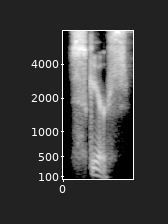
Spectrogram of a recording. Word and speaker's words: scarce: Pronunciation, use the air sound like hair and chair, scarce.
